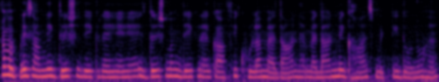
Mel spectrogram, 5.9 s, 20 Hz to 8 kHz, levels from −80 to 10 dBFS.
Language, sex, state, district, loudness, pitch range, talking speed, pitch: Hindi, female, Uttar Pradesh, Jyotiba Phule Nagar, -30 LUFS, 205-235 Hz, 255 wpm, 215 Hz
